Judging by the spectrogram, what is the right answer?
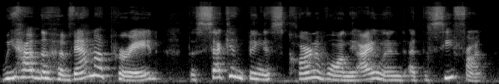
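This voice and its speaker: A woman's voice: fairly high pitch, expressive, fairly quick, slight background noise, lightly acted, low-quality recording. A woman voicing a shy twelve-year-old boy in a storybook reading, stammering a little.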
